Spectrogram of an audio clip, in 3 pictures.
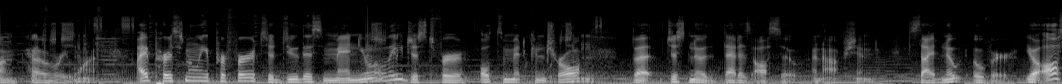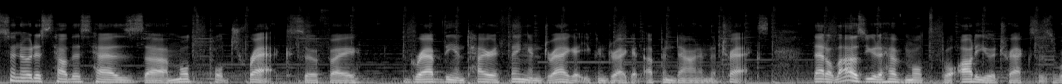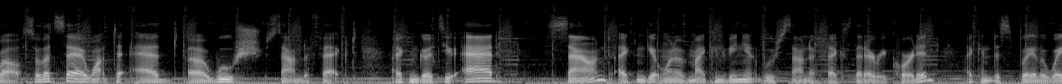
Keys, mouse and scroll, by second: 10.1 click, 10.9 click, 13.5 g, 14.6 click, 15.4 click, 25.5 click, 31.0 click.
